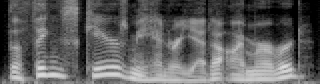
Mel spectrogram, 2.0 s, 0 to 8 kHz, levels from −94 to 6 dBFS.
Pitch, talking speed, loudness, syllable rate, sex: 140 Hz, 210 wpm, -17 LUFS, 6.4 syllables/s, male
